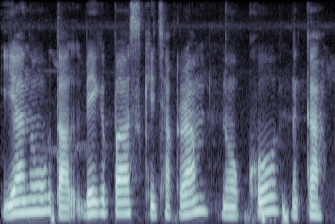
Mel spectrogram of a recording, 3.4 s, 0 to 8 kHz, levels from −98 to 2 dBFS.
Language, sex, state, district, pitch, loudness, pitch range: Garo, male, Meghalaya, South Garo Hills, 145 Hz, -19 LUFS, 125-160 Hz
